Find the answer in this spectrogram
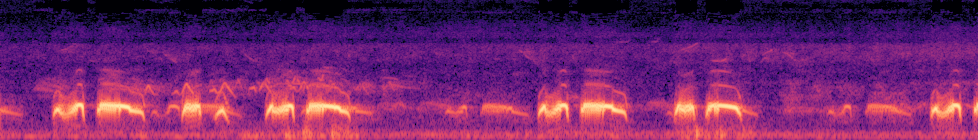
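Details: Spotted dove decoy calling to attract wild doves, with loud bursts of doubled coos broken by a stretch of softer, fainter cooing, then strong coos returning near the end.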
